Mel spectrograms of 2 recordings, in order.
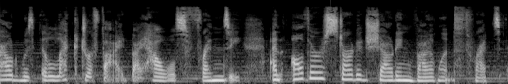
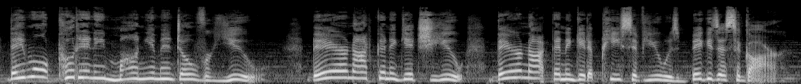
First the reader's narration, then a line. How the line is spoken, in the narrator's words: Lee Howell shouted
